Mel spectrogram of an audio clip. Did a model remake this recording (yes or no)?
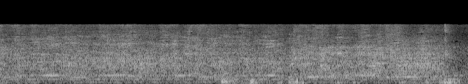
no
